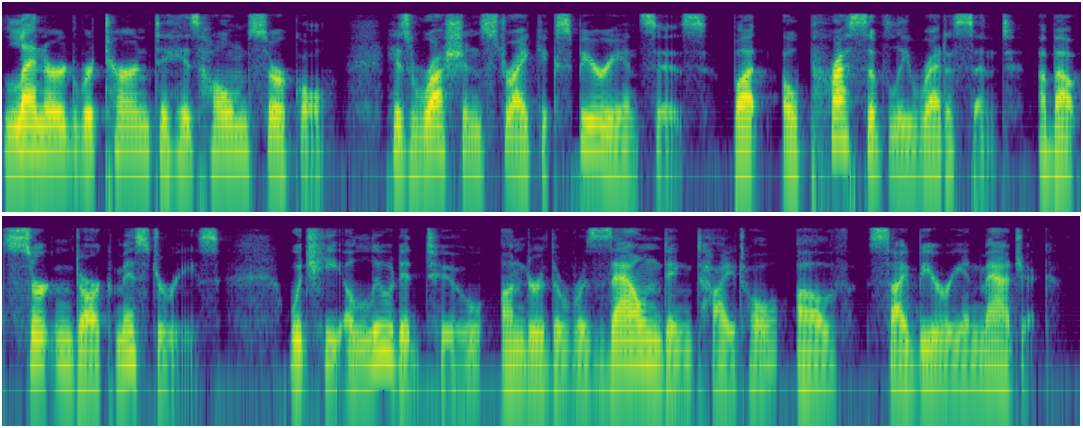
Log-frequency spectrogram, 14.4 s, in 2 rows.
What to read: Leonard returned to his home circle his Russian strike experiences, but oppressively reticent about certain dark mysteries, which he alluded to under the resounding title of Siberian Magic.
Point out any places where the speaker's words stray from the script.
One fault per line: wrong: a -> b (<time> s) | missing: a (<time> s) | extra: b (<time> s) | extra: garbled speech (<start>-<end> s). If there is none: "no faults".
no faults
